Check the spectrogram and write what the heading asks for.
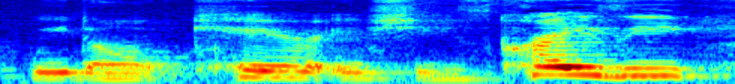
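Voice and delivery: ordinary delivery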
